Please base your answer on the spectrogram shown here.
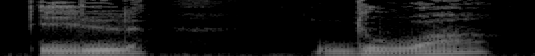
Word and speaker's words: doit: Final T not pronounced. Il doit, elle doit.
